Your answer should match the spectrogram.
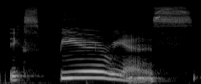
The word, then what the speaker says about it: experience: 한 것 같은데 experience 요것도 xp보다 experience 약간 b 발음으로 하시면 좀 더 정확해요. ex가 x 이런 발음 나고요. pe가 peer 이렇게 발음 나고 rien 해서 끝에 ce는 experience 이렇게 발음하시면 됩니다.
